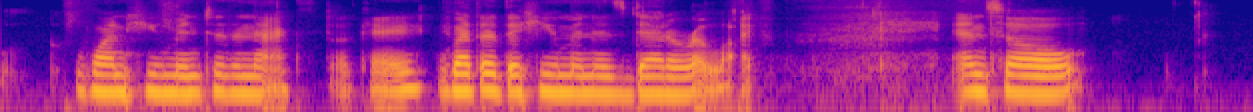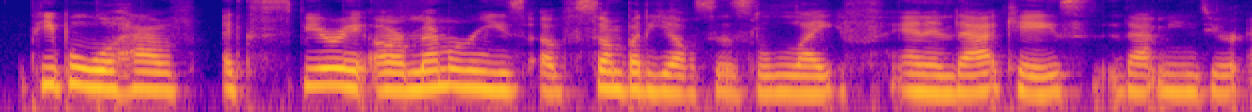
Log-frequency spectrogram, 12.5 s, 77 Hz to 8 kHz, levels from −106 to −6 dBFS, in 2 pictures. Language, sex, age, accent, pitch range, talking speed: English, female, 30-49, American, 175-210 Hz, 155 wpm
